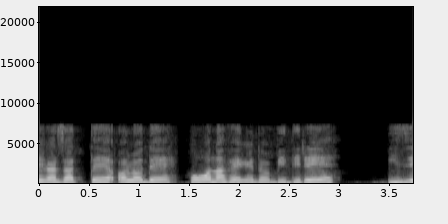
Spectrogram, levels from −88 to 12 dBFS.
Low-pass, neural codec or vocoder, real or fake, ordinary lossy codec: 7.2 kHz; codec, 16 kHz, 4 kbps, FreqCodec, larger model; fake; none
